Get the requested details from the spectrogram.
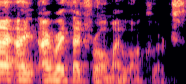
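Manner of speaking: mock completely dry, straight delivery, no wink. Recalling a judge signing a book for her law clerk, retelling a deadpan remark. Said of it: "but completely deadpan".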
